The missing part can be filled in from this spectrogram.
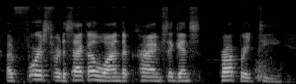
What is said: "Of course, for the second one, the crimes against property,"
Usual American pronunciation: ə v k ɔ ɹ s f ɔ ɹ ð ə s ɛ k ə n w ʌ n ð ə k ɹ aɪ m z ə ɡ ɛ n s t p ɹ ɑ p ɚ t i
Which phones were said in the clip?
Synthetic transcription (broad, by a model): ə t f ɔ ɹ s f ɔ ɹ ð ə s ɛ k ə l w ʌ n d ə k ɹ aɪ m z ə ɡ ɛ n s t p ɹ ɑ p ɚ t i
